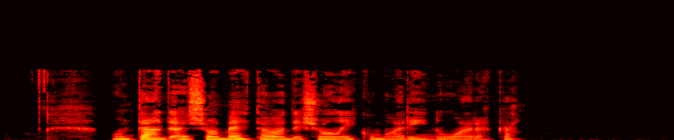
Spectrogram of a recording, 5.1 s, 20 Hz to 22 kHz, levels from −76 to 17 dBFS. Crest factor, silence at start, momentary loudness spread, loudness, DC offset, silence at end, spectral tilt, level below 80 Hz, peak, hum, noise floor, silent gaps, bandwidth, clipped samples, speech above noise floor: 22 dB; 0.35 s; 18 LU; -22 LUFS; under 0.1%; 1.15 s; -3.5 dB/octave; -62 dBFS; -2 dBFS; none; -73 dBFS; none; 11.5 kHz; under 0.1%; 51 dB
